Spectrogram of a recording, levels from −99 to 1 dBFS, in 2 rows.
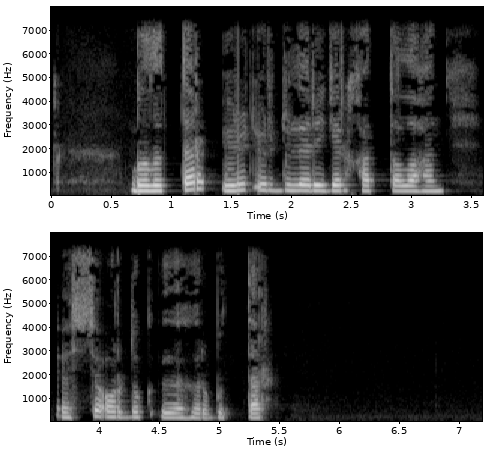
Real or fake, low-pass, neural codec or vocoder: real; 7.2 kHz; none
